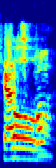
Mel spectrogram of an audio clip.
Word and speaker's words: Quechua: Quechua. Do you speak Quechua? Oh, no, it's actually pronounced Quechua. – Quechua. No, Quechua. Uh-huh. That's it. Yes.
